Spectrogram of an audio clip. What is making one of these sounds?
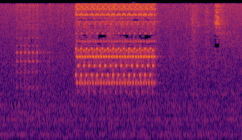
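A video game plays a loud, shrill electronic ringing for about a second.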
